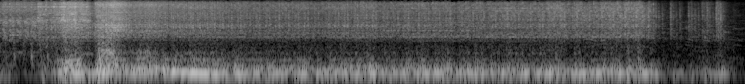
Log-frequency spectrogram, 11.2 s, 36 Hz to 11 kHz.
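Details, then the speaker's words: 1968 Dodge Charger with a used big-block 440 V8 of unknown history cranks, catches and idles with a loud, fast valve-train tick on top. The crew suspects the timing/drive chain hitting the valve cover and pulls the covers to check. The flywheel was checked and is not touching. "So we formed a massive tick in this motor, which I have never heard before in any engine that we've ever built ourselves. We're taking the valve covers off because it sounds like the drive chain is actually hitting the valve cover."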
